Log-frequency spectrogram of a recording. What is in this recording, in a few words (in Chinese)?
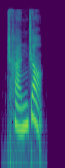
"禅杖", Chinese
